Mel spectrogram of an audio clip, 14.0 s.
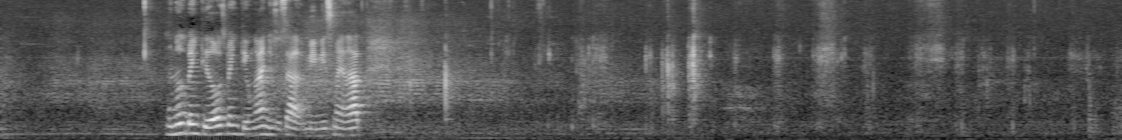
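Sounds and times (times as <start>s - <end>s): person chewing and crunching food: 6.1s - 14.0s.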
